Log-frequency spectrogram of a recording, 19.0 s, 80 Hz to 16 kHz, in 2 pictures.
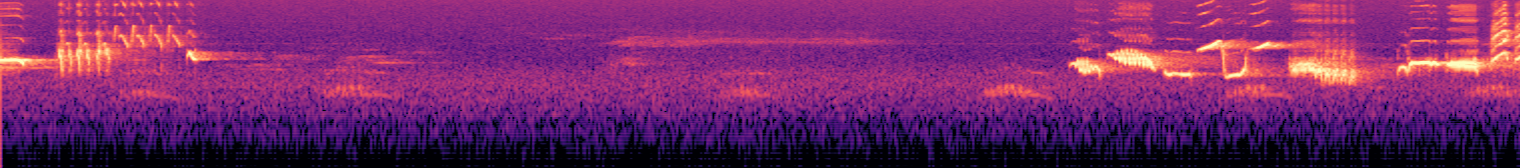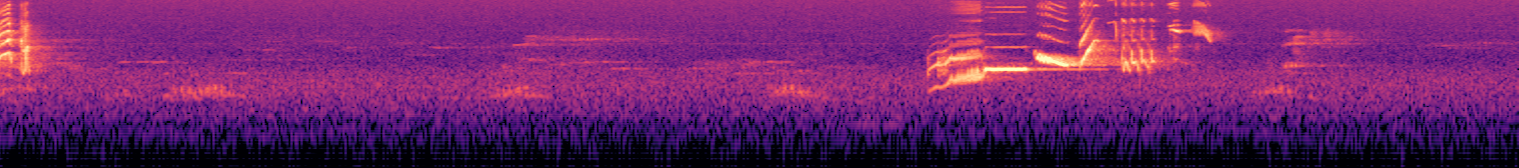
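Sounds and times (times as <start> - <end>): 
common blackbird Turdus merula singing: 0.0 - 1.4, 6.2 - 9.8, 15.3 - 17.8.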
